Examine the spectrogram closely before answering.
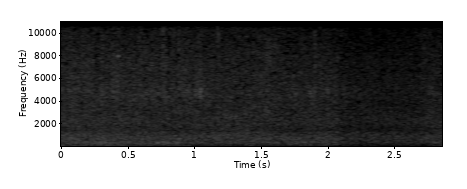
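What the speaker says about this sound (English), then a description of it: "As the crackle of thunder in the distance goes off, the fighting stops." A distant thunder crackle played as a sound effect during a tabletop miniatures game session, a low continuous rumble with rain-like hiss, faint and steady throughout.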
